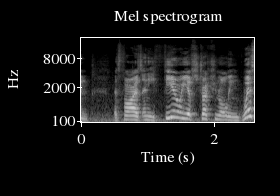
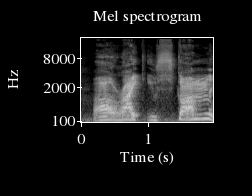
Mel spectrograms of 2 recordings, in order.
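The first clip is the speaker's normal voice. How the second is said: gruff, rough, threatening growl; 3 semitones lower than usual. Narrator reads number two advancing on Ford Prefect and Arthur Dent, growled. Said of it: "he growled".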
